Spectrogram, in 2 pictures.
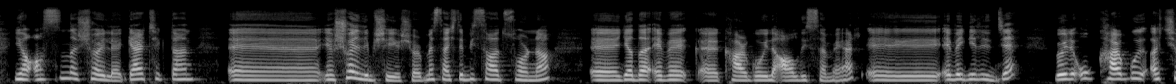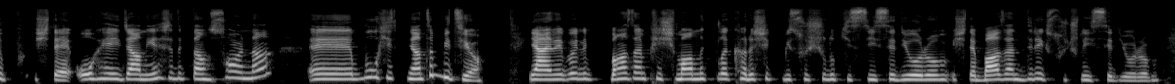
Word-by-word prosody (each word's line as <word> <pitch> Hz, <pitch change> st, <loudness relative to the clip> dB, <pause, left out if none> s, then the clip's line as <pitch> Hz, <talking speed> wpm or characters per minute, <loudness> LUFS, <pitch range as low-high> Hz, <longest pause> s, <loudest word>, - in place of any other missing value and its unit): Ya, 235 Hz, -2 st, +5 dB
aslında 230 Hz, +4 st, -2 dB
şöyle, 220 Hz, -9 st, 0 dB
gerçekten, 235 Hz, 0 st, 0 dB, 0.3 s
eee, 210 Hz, -, 0 dB, 0.9 s
ya, 220 Hz, 0 st, +1 dB
şöyle 250 Hz, -3 st, +3 dB
bir 195 Hz, -, -6 dB
şey 195 Hz, -4 st, -1 dB
yaşıyorum. 180 Hz, +3 st, -3 dB
Mesela, 230 Hz, -1 st, 0 dB
işte, 215 Hz, +1 st, -2 dB
1 240 Hz, -, -3 dB
saat 225 Hz, -2 st, +1 dB
sonra, 215 Hz, +3 st, 0 dB, 0.4 s
eee, 205 Hz, -, 0 dB, 0.3 s
ya 215 Hz, -1 st, +3 dB
da 210 Hz, -, +7 dB
eve, 205 Hz, 0 st, 0 dB
eee, 180 Hz, -1 st, -1 dB
kargoyla 190 Hz, -1 st, +1 dB
aldıysam 185 Hz, -1 st, -1 dB
eğer, 190 Hz, +4 st, -3 dB
eee, 195 Hz, -1 st, 0 dB
eve 235 Hz, +1 st, +3 dB
gelince, 230 Hz, +2 st, 0 dB, 0.4 s
böyle, 235 Hz, +2 st, +6 dB
o 265 Hz, +1 st, -3 dB
kargoyu 250 Hz, +1 st, +4 dB
açıp, 240 Hz, 0 st, -2 dB, 0.2 s
işte, 210 Hz, -3 st, -2 dB
o 245 Hz, +2 st, +1 dB
heyecanı 240 Hz, -3 st, +2 dB
yaşadıktan 255 Hz, -2 st, -1 dB
sonra, 295 Hz, +6 st, -1 dB, 0.5 s
eee, 245 Hz, +1 st, +2 dB
bu 325 Hz, +6 st, -2 dB
hissiyatım 280 Hz, +6 st, 0 dB
bitiyor. 210 Hz, -, 0 dB, 0.5 s
Yani, 225 Hz, 0 st, +6 dB
böyle, 255 Hz, -2 st, -2 dB, 0.2 s
bazen 265 Hz, +2 st, +1 dB
pişmanlıkla 245 Hz, -1 st, 0 dB
karışık 240 Hz, -1 st, -4 dB
bir 225 Hz, -, -3 dB
suçluluk 225 Hz, 0 st, -7 dB
hissi 215 Hz, +1 st, -3 dB
hissediyorum. 220 Hz, 0 st, +1 dB
İşte, 210 Hz, -3 st, -5 dB
bazen 230 Hz, +1 st, +4 dB
direkt 240 Hz, -1 st, -4 dB
suçlu 205 Hz, +1 st, -10 dB
hissediyorum. 180 Hz, -2 st, -6 dB
230 Hz, 135 wpm, -23 LUFS, 205-245 Hz, 0.9 s, da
